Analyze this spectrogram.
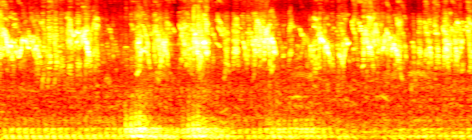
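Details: Sparrows playing with water in the morning: steady bursts of high chirping over a constant low mechanical hum, with a couple of louder flutters.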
